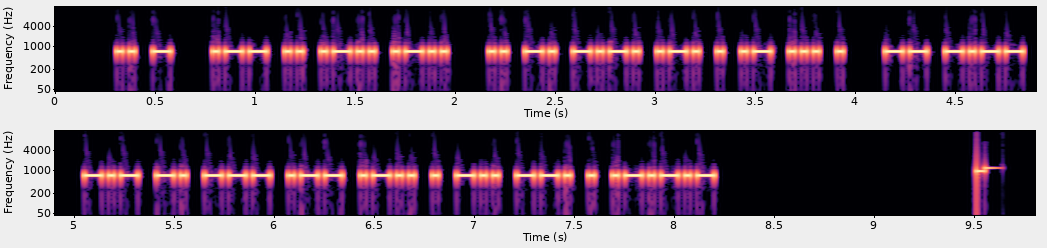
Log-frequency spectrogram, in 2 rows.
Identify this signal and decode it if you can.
Morse code, heard as a keyed tone, about 40 wpm, 700 Hz. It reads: IT WILL INCREASE MY KNOWLEDGE.
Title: Sentences from Top 1000 Words - Review Part 4 - 40wpm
